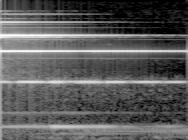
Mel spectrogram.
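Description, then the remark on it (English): A small bell above a curiosity shop door rings once with a bright metallic ding as a customer walks in, its clear tone lingering and slowly fading into quiet. “tentatively walked into the shop to inquire about its price, a small bell above the door announcing his presence.”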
